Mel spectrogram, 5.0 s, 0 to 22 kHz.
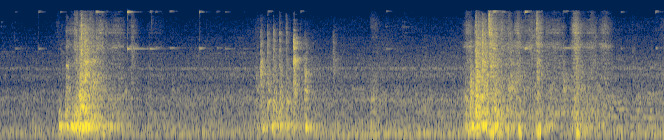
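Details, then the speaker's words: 1942 Harley-Davidson WLA 45ci flathead after sitting a few years, carburetor mixture adjustment in question: separate cranking bursts with a brief catch or two that die away each time. It almost runs but won't start. "oh it almost ran"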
